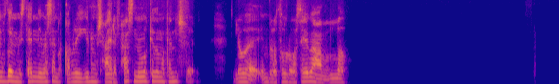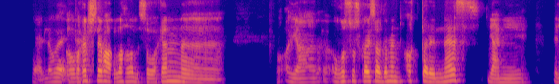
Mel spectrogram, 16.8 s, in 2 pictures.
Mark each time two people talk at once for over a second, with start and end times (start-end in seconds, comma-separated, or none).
none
